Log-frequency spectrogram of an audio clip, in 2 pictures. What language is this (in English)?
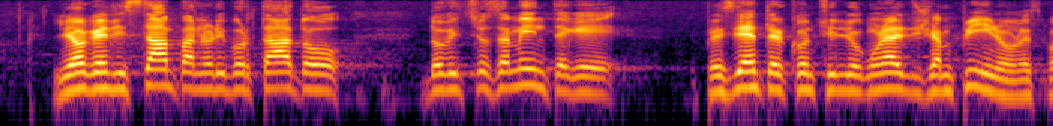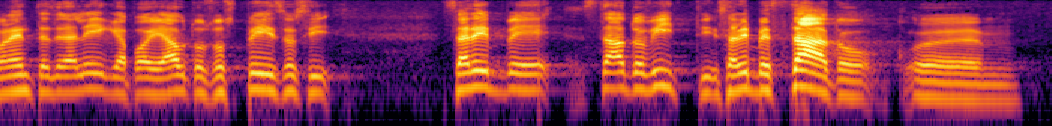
Italian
